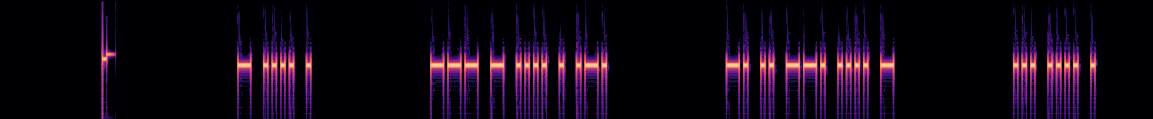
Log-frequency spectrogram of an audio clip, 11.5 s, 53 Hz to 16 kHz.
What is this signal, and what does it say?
Morse code, heard as a keyed tone, about 27 wpm, 700 Hz. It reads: THE OTHER NIGHT SHE
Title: 4x Word-Spacing - Sentences from Top 300 Words - 28wpm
